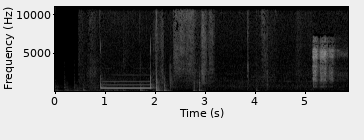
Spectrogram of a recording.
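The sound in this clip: A telephone tone sounds while someone phones their mother: one steady, even tone lasting about a second, followed by faint clicks, rustling and a short burst of higher noise.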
